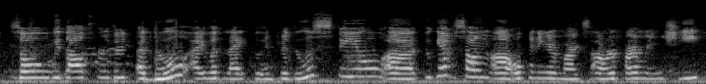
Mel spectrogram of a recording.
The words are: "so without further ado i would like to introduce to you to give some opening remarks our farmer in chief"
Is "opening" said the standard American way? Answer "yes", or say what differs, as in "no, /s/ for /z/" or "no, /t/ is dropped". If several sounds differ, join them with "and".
yes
